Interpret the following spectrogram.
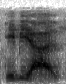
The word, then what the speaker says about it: DiBiase: I'm bringing back I rarely do this, Matthew DiBiase. Tobias, am I pronouncing that right? DiBiase, Ralph, DiBiase.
